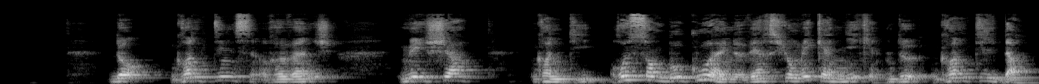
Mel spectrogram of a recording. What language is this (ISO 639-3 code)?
fra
